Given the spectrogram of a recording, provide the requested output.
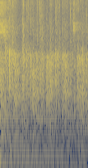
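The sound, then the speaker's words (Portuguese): An audience applauds God with joy in the name of Jesus, a dense, steady wash of many hands clapping at once over a low, sustained hum. “Aplauda Ele com alegria, em nome de Jesus.”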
